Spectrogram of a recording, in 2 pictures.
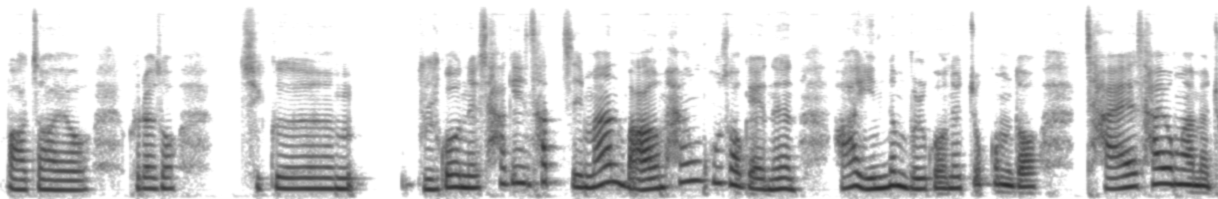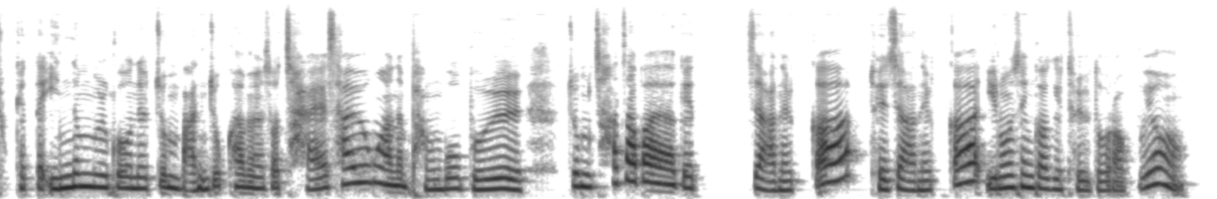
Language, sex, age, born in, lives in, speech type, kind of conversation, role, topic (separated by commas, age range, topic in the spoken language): Korean, female, 30-34, South Korea, South Korea, conversation, advice, user, 지금 가진 물건들에 더 감사하는 습관을 어떻게 기를 수 있을까요?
